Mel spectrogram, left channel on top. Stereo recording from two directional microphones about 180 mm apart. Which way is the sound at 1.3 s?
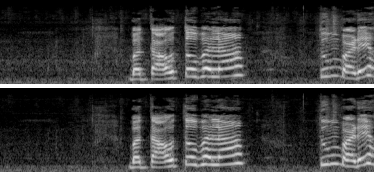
40° right (ahead or behind).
